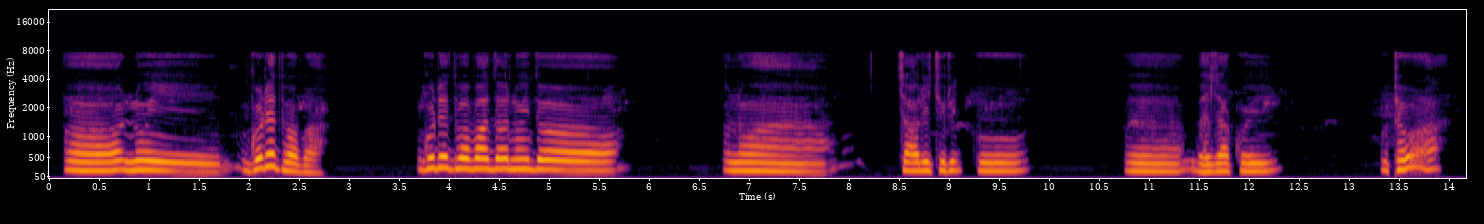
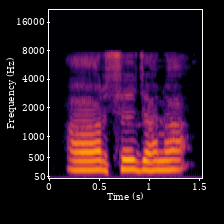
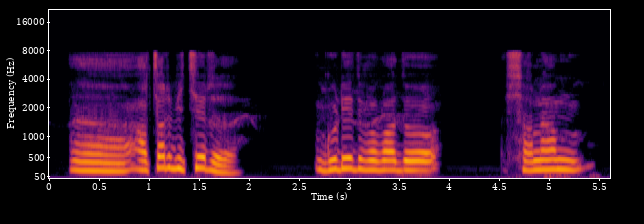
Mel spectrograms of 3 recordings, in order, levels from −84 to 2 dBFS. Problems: none marked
